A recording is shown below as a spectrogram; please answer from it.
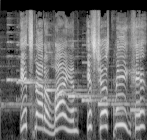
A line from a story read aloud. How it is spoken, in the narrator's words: said Julie, giggling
